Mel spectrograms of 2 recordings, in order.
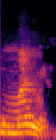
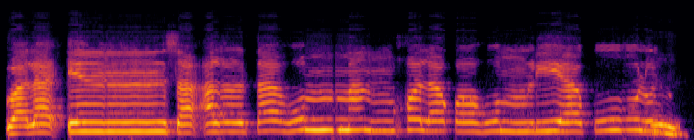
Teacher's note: Jangan mang, tapi man. Harus jelas mati nunnya. Man itu namanya izhar ya, harus jelas. Wala in, nah, kalau itu baru samar ya, itu ikhfa hakiki.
